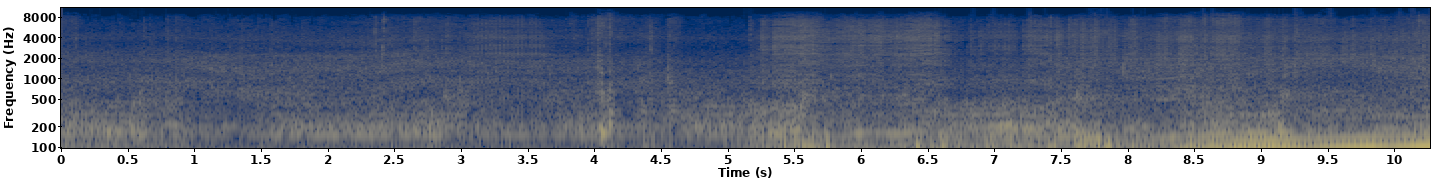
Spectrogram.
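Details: Honda S2000 driving after oil-soaked spark plug wells fixed, cured high-rpm misfire: deep, even engine note climbing smoothly as it pulls, no stumble or popping, clean through the rev range; normal acceleration.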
